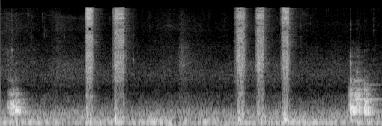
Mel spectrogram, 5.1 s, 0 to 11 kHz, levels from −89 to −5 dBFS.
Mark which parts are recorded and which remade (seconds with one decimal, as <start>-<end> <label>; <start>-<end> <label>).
0.0-5.1 recorded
